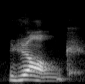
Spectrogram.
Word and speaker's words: wrong: Letter W, silent if it comes before letter R at the beginning of a word. Example, wrong, rap, right, wrist, wrestle.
